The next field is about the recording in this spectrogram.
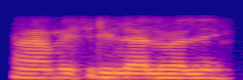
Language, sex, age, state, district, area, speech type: Hindi, male, 30-45, Rajasthan, Jodhpur, urban, conversation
